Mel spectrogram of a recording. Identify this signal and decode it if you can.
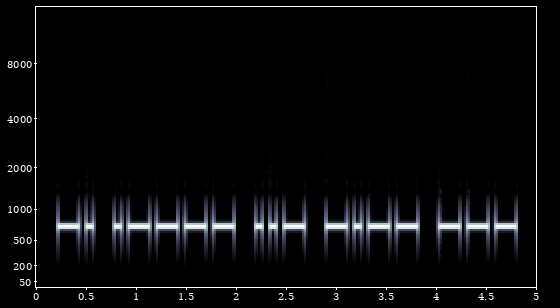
Morse code, heard as a keyed tone, about 17 wpm, 700 Hz. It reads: N1UYO
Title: USA Call Signs - 5 Characters - Repeated 3x - 17wpm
